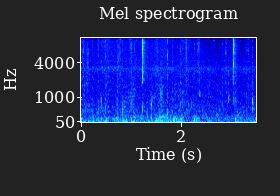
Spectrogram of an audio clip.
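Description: Roach, Geralt's horse in The Witcher 3, trots along with faint, steady clip-clopping hooves under a soft ambient wash, a couple of sharper hoof strikes standing out.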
